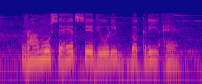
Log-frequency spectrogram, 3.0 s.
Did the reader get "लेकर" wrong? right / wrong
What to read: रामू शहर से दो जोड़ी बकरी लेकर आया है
wrong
